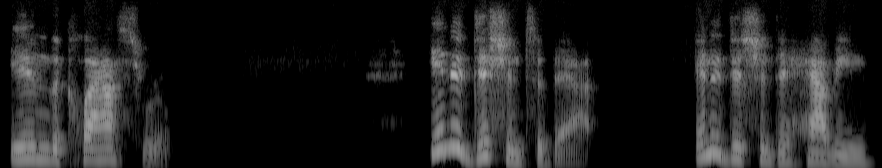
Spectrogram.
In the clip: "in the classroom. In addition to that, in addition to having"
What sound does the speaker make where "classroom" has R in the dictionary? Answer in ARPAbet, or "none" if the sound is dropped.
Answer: R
